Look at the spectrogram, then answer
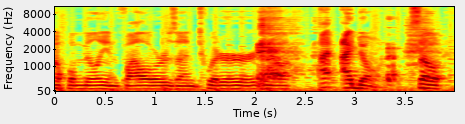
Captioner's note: man snickers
